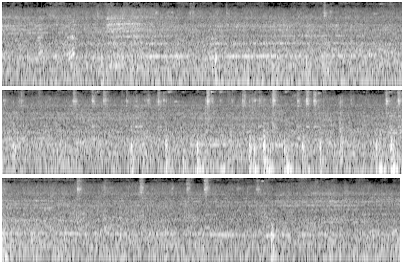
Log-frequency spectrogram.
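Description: A small tourist train's engine hums steadily as it rolls along a street.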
